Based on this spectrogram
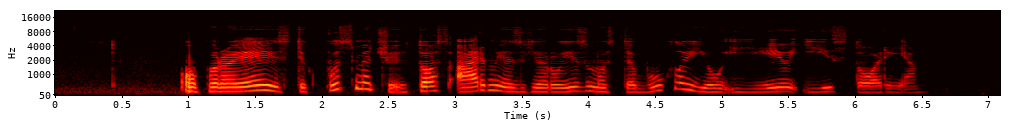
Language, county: Lithuanian, Klaipėda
